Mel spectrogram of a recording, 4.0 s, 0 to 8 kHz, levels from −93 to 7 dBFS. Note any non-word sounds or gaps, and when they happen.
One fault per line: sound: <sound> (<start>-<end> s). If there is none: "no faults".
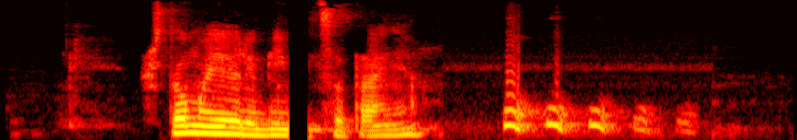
sound: dropout (1.4-1.6 s)
sound: laugh (2.5-3.5 s)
